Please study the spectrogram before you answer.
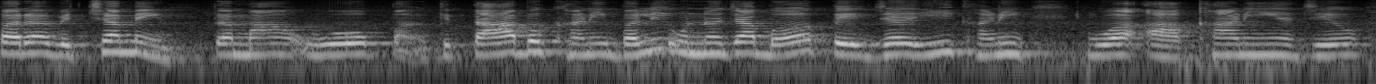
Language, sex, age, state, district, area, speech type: Sindhi, female, 45-60, Maharashtra, Mumbai City, urban, spontaneous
